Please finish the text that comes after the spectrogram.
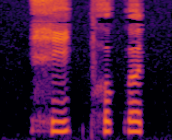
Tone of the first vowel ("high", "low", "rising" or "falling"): rising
